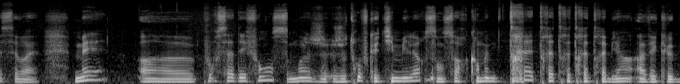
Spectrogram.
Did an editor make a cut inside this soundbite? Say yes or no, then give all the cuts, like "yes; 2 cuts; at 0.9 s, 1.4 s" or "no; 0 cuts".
yes; 1 cut; at 2.9 s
